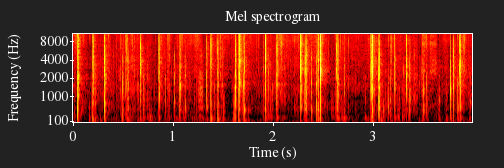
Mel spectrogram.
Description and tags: Crushing an empty plastic bottle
